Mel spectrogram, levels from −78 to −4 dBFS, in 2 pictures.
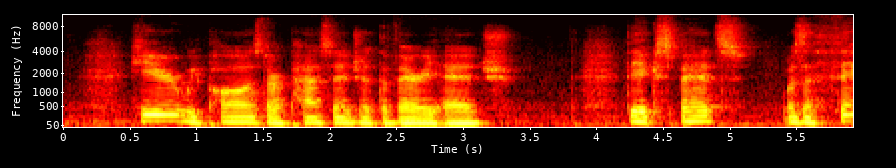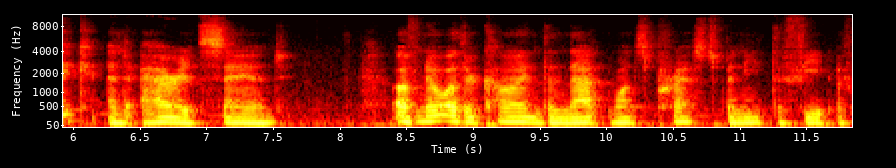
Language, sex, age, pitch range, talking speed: English, male, 20-39, 90-105 Hz, 145 wpm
